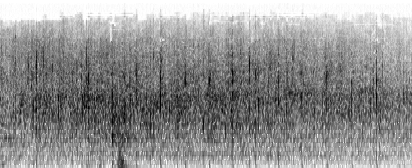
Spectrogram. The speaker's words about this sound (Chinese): 来点掌声哈！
